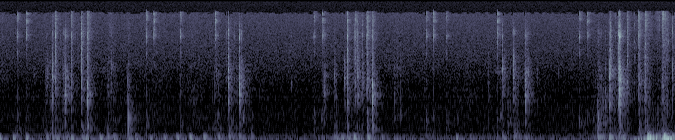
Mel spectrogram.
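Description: Computer keyboard typing, fairly faint, in short bursts of keystrokes broken by brief pauses, with a louder low thump near the end.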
